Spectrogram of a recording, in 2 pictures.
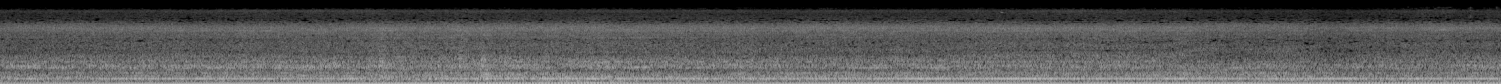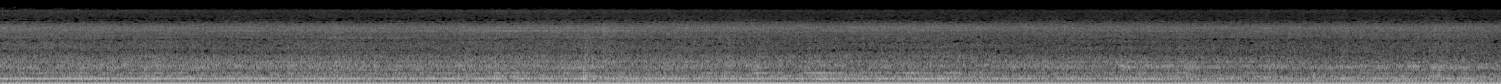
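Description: LiuGong single-drum road roller's diesel engine running steadily, a constant hum with a steady droning tone.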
